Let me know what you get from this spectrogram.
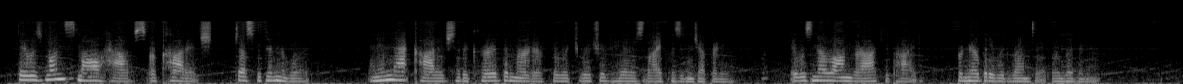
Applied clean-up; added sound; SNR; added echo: neural separator model SepFormer DNS4.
